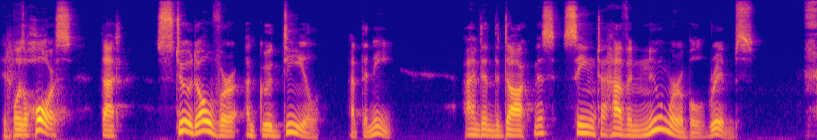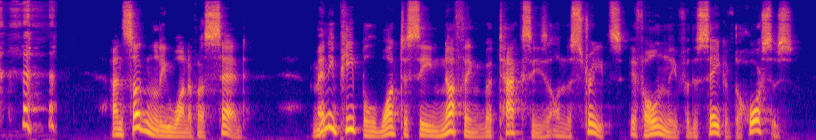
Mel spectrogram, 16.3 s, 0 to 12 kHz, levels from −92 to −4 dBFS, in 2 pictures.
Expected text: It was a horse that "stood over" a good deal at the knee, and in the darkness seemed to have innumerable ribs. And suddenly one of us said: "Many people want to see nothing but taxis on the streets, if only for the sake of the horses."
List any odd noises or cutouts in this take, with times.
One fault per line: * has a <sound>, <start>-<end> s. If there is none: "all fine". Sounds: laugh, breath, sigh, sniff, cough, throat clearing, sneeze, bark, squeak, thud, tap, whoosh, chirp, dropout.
* has a laugh, 8.0-8.8 s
